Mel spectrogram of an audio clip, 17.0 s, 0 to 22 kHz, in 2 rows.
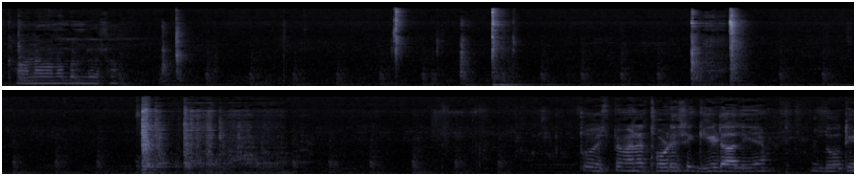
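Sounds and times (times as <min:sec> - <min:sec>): metal cookware clanking: 0:09.9 - 0:11.6.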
